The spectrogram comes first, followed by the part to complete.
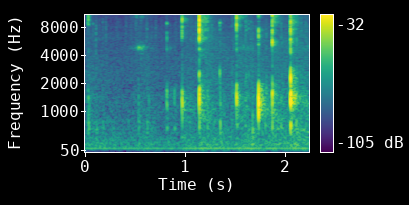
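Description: Faint computer-keyboard keystrokes: after a near-silent first second, a quick run of about eight light clicks as a line of code is typed.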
